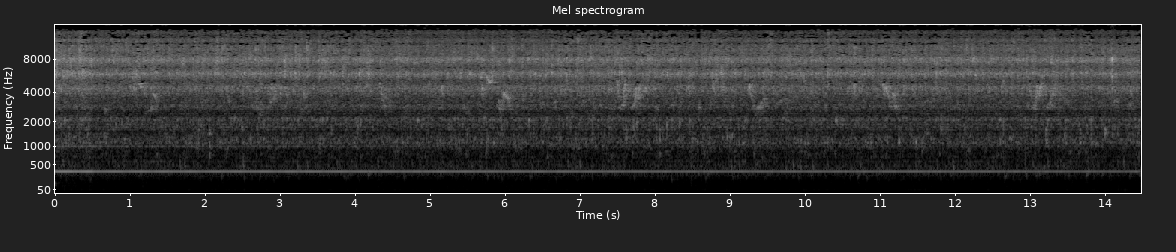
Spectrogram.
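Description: River water flows gently and steadily throughout, a continuous soft rushing with no breaks, accompanied by a constant low hum underneath. No one speaks.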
